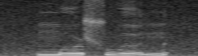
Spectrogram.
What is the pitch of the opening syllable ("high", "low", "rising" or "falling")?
rising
